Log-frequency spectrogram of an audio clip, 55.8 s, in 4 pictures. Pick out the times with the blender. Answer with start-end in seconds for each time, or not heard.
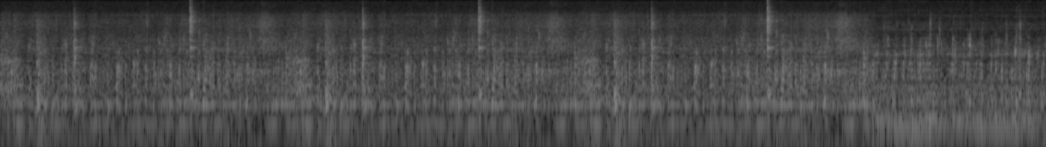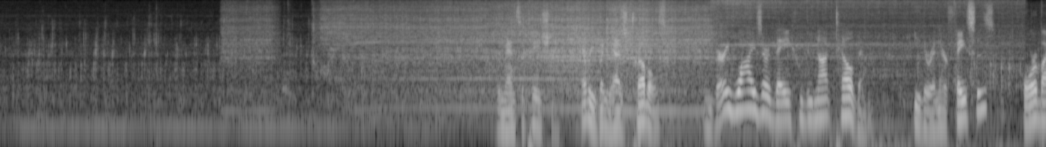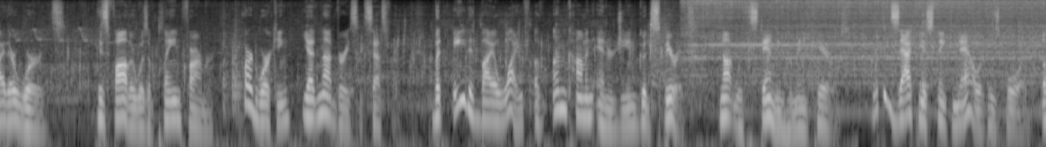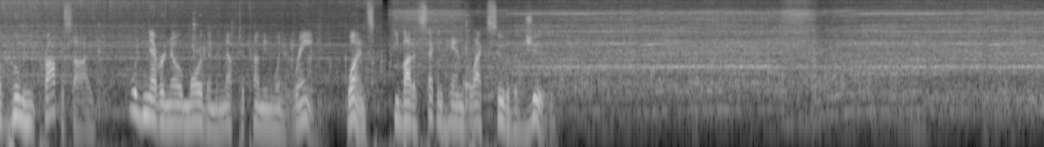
16.9-27.6, 36.5-55.7.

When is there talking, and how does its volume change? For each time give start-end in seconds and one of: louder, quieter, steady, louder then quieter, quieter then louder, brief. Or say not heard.
20.6-49.2 steady.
